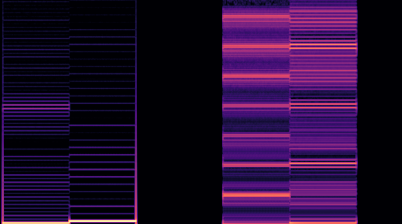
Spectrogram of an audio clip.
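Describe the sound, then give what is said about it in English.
A sine-wave tone from an FDS sound chip steps between two notes, then after a short pause, the same two-note pattern returns on a Game Boy wavetable, noticeably buzzier and rougher. “We have an example of the sine wave being played back on FDS, followed by the sine wave being played back on Game Boy, and you can easily hear how it comes out a lot rougher on the Game Boy.”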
